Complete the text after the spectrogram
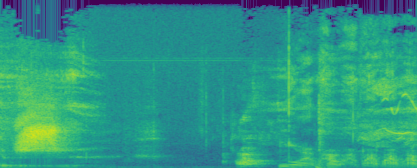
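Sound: small dog whimpering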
